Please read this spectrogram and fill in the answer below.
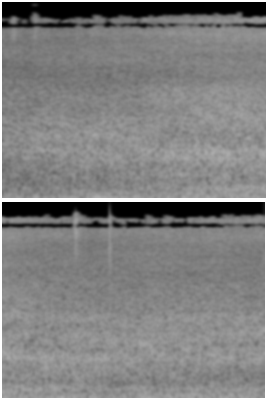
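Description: Street traffic: a steady rumble of cars passing on a city street.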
